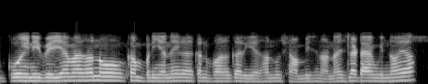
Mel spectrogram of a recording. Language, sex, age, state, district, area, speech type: Dogri, male, 18-30, Jammu and Kashmir, Kathua, rural, conversation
